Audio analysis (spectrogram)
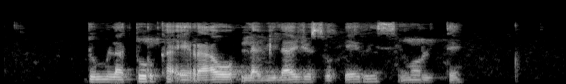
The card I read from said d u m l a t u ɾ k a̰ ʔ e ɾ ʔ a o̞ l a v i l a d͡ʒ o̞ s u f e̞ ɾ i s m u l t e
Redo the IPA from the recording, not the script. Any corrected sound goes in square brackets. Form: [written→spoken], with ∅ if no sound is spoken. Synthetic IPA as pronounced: d u m l a t u ɾ k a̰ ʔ e ɾ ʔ a o̞ l a v i l a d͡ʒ o̞ s u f e̞ ɾ i s m u l t e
